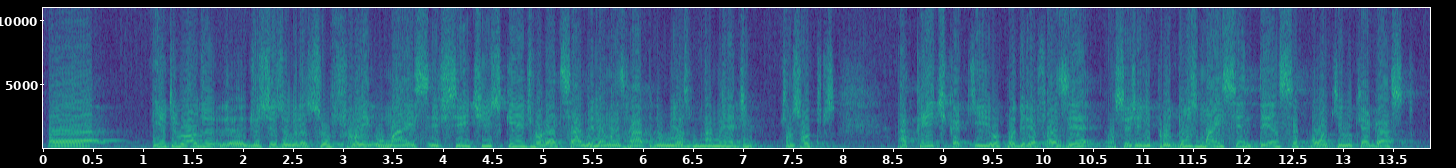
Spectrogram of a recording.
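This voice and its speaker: A man's voice: a little high, animated, moderate pace, a bit bright, long reverb tail, low-quality recording. A man from southern Brazil giving an academic law lecture, speaking with frequent fillers and restarts. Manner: hesitant, many fillers and restarts.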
